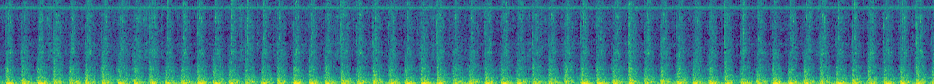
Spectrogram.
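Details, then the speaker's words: Portable embroidery machine shipped from Sekayu, South Sumatra with complaints of no embroidering, blank screen, hoop not positioning and dead touchscreen; test stitch after mainboard, LCD and touchscreen work: fast even needle tapping at steady rate over low motor hum; normal embroidery stitching. "Oke, saya ngetesnya segini saja ya, karena sudah kelihatan hasil oke. Oke, sudah oke lah ya."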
